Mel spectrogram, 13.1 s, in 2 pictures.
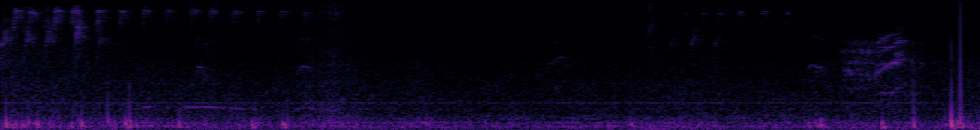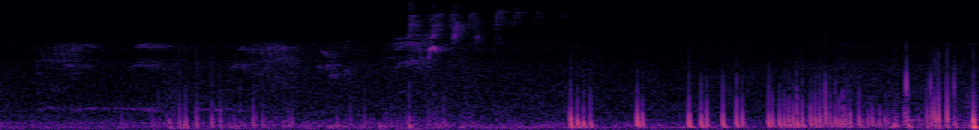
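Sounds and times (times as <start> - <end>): soft bird calls: 0.0 - 2.6, 3.5 - 10.9.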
